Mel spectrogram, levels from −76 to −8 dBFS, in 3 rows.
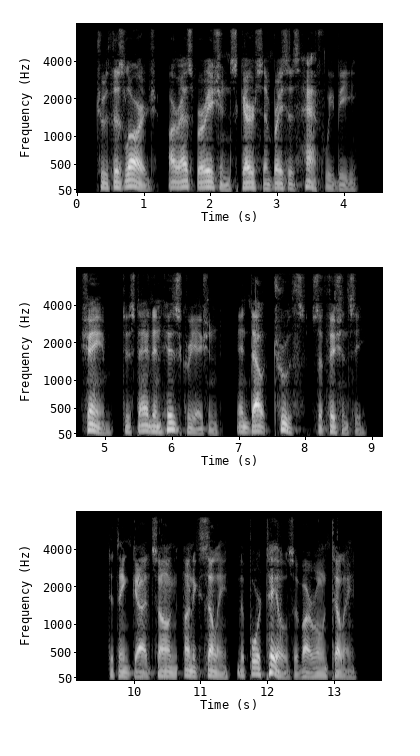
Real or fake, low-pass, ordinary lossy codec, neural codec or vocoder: real; 7.2 kHz; AAC, 32 kbps; none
